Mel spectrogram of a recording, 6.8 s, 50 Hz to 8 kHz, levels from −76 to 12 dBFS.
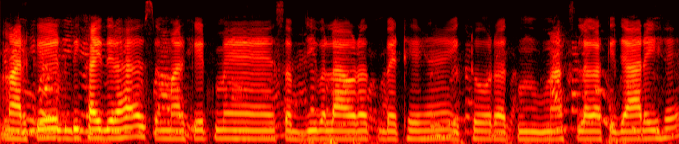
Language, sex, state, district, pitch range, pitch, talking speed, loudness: Hindi, female, Odisha, Sambalpur, 160-175 Hz, 165 Hz, 185 wpm, -20 LUFS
